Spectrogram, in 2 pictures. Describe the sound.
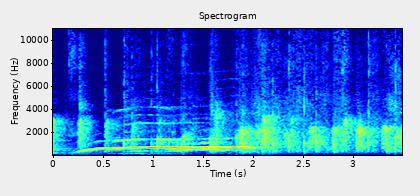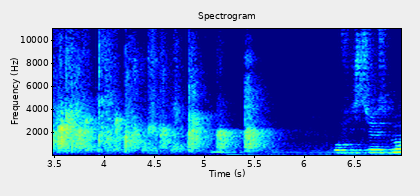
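An audience breaks into applause and cheering to encourage a performer taking the stage, a dense crowd of clapping with a rising whoop near the start, fading out after several seconds before a voice begins speaking.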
